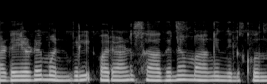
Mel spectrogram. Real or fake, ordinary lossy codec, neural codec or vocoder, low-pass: fake; none; codec, 16 kHz, 16 kbps, FreqCodec, larger model; none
